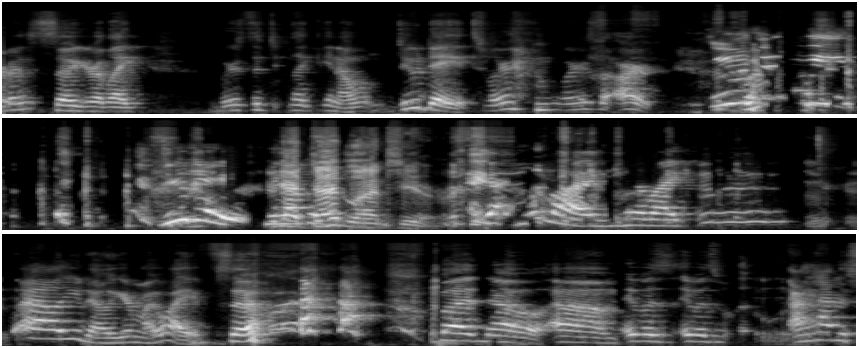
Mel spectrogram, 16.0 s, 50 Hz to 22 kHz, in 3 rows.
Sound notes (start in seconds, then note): 4.4 laughter; 12.1 laughter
